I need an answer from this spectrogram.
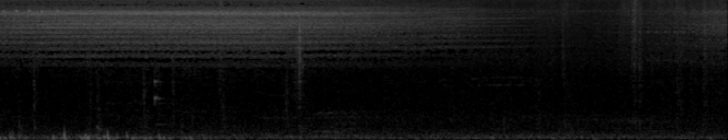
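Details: Philippine cicada, called kuliglig, singing in forest: a continuous bright, high-pitched buzzing hiss holding steady, slowly softening toward the end, with a few faint clicks behind.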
